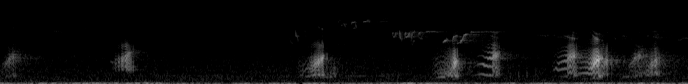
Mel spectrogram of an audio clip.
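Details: Wild frogs at a forest pond, recorded deep in the forest on an iPhone with an external microphone; scattered short harsh croaks, single and in quick pairs, with a faint whistled bird note and a quiet background.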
